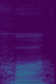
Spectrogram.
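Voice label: "kuo", pinyin, Mandarin Chinese, neutral tone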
